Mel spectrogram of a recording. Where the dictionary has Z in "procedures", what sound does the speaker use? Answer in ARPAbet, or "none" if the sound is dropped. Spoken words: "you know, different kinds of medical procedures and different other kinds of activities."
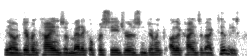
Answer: Z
